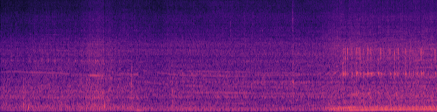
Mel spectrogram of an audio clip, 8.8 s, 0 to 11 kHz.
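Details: 2005 Jeep Grand Cherokee WK 5.7 V8, 136k miles, accelerating uphill, stereo mics (right toward axle, left toward driveshaft): engine drone with a faint tone rising and louder under load; rear differential suspected, not confirmed.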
